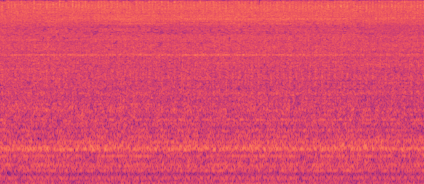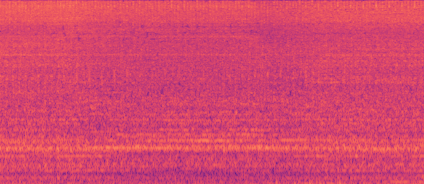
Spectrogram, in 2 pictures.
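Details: First-generation Honda CR-V, engine and cabin: steady even idle, smooth low hum, no hunting, whine or knocking; normal idle, contrasted with hum and whine from incorrect distributor timing.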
